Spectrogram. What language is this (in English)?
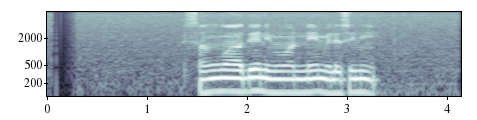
Sinhala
